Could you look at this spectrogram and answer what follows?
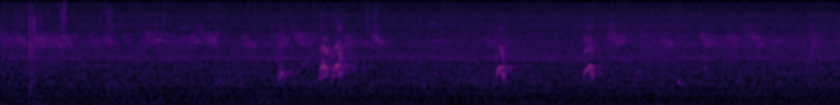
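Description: A neighbourhood dog barking faintly in the distance: three short barks in quick succession about four seconds in, then two more about a second apart, over steady background noise.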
